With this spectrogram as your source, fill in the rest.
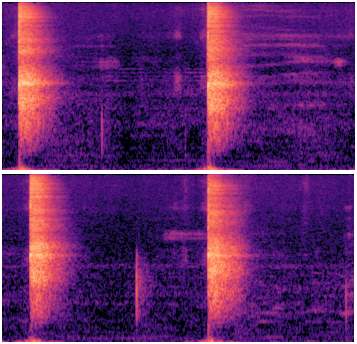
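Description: A wooden block strikes sharply with a loud knock, every couple of seconds.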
